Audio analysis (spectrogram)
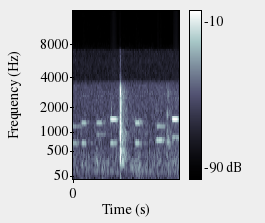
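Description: Telephone keypad tones beep one after another at an even pace, faint and close, with a sharp click midway, as a number is dialed during a board of assessment appeals meeting; no one speaks.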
